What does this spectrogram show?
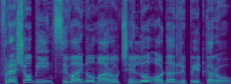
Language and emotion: Gujarati, neutral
